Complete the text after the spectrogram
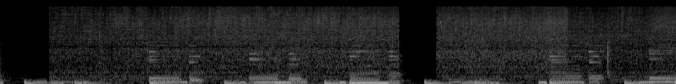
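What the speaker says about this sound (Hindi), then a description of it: "अब इसमें डालेंगे एक बड़ा साइज का टमाटर दरदरा पिसा हुआ" A large coarsely ground tomato fries in spiced masala for a dhaba-style egg curry, giving a steady close sizzle with stirring scrapes and two brief pauses, with no voices.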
